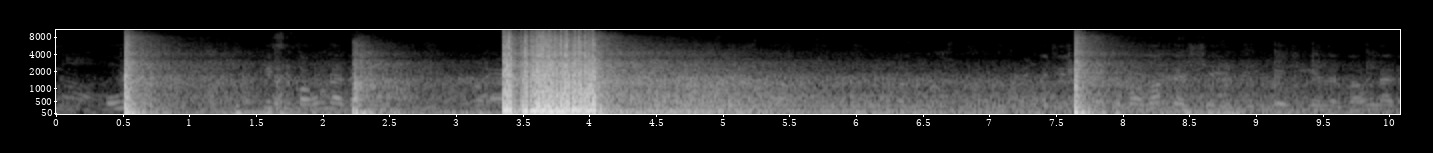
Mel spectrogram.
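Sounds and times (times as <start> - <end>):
firework bang: 3.4 - 6.3.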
